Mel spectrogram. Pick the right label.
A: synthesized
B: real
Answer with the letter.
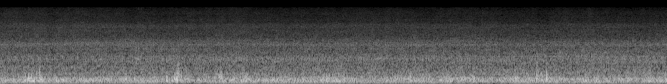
A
